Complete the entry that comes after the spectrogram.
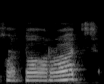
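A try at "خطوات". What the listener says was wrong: khutuwat itu pakai waw ya. Khutuwat al-marsumat lahu salafa.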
